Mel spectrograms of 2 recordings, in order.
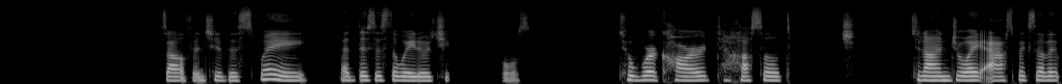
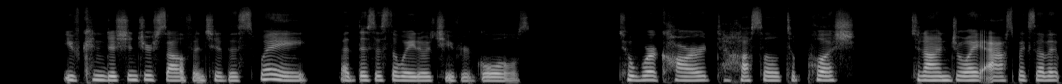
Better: second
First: audio cutting out; at 0.5 s for 1 s, at 4.5 s for 0.5 s and at 8 s for 0.5 s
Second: none

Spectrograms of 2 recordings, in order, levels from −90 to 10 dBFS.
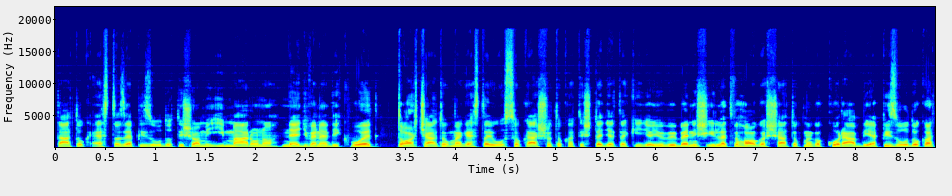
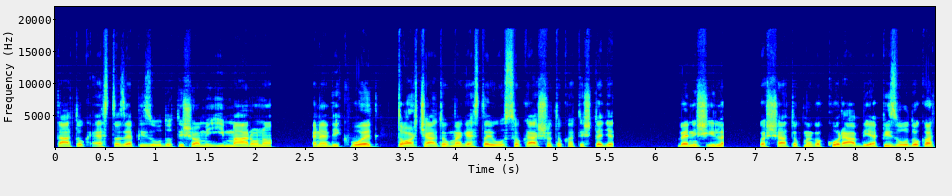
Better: first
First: none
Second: audio cutting out; at 2 s, at 5.5 s for 0.5 s and at 6.5 s

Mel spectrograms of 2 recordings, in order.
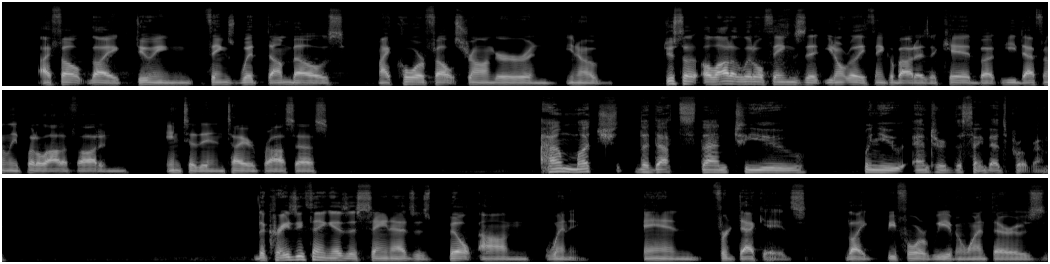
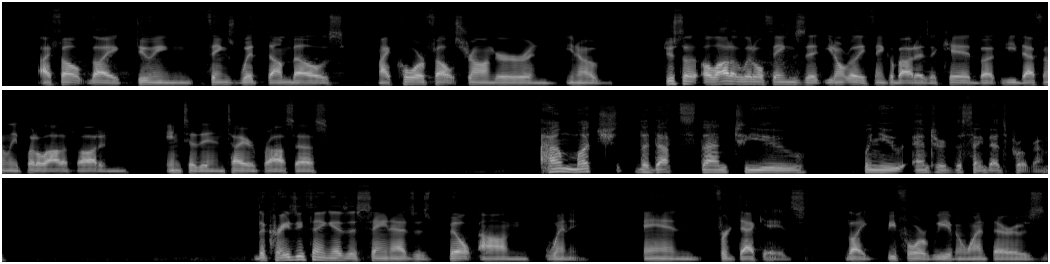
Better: first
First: none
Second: muffled; slightly; fading above 3 kHz

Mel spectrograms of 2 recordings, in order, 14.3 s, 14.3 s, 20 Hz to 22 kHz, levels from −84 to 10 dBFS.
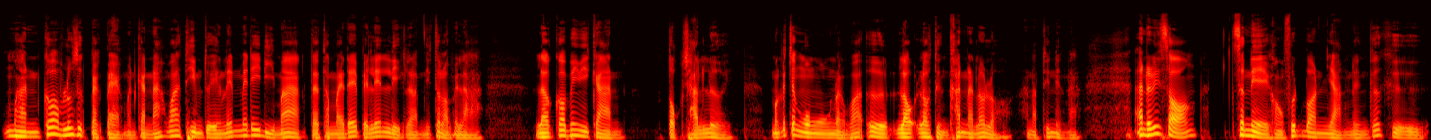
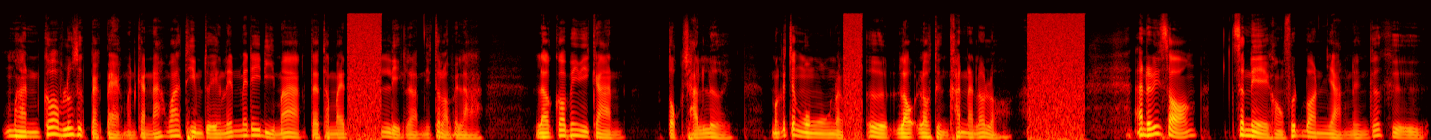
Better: first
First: none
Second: audio cutting out; filled with static; at 3.5 s, at 8.5 s and at 10 s for 0.5 s

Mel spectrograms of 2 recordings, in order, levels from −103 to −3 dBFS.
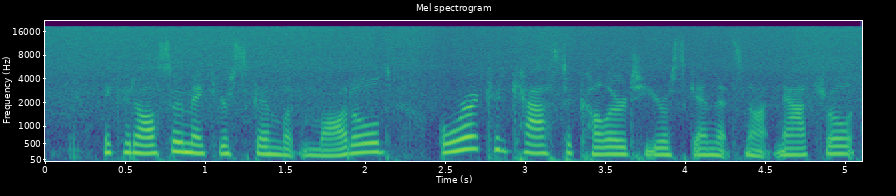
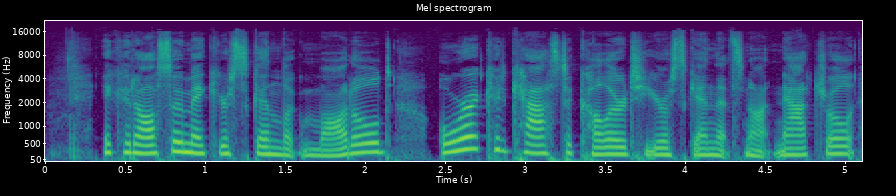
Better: second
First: hiss; loud; throughout; 6 dB below the speech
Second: none

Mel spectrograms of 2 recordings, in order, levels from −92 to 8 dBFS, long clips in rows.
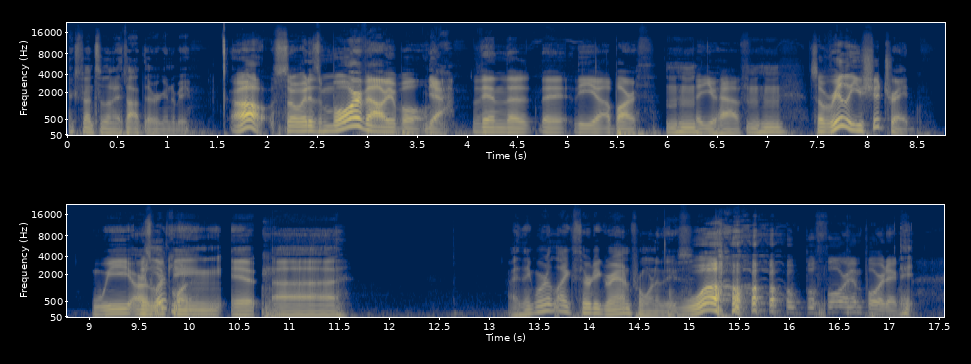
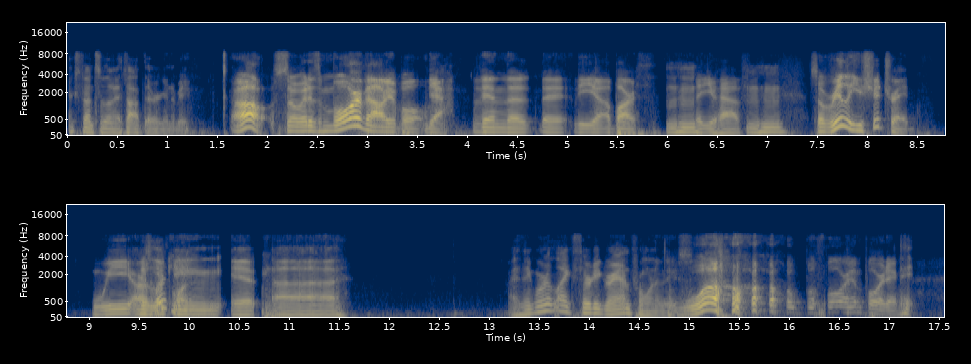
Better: first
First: none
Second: garbled, watery; badly; nothing above 8 kHz

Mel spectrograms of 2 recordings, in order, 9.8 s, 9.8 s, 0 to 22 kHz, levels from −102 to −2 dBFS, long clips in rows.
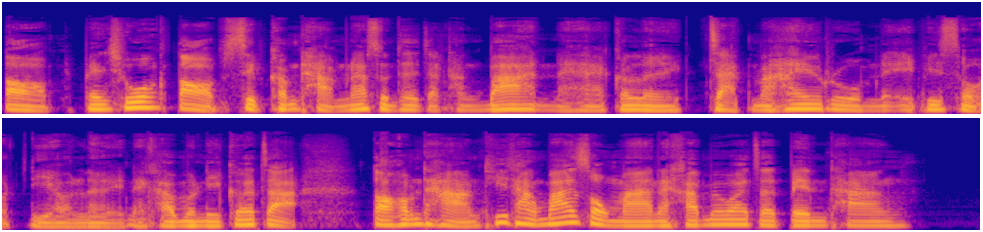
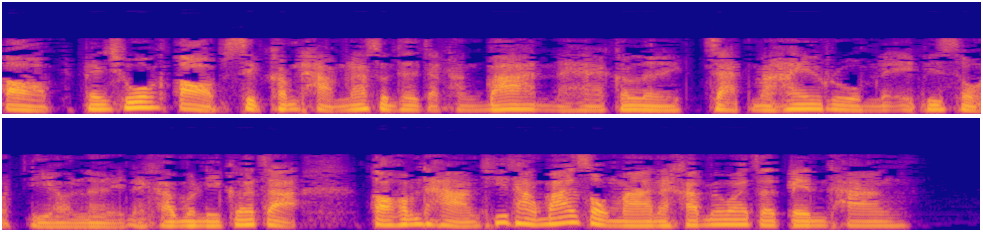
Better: first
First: garbled, watery; slightly; nothing above 12.5 kHz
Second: garbled, watery; badly; nothing above 6.5 kHz

